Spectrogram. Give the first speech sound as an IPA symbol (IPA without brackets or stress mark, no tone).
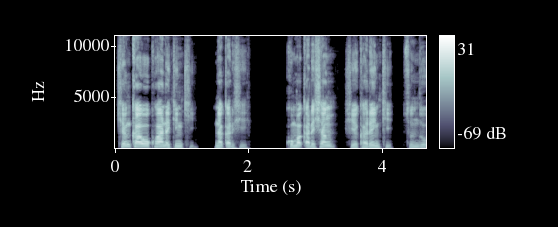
kʲ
